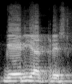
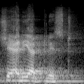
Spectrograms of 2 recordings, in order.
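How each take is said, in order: First: The word begins with a hard G sound. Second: The word begins with a J sound. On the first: The speaker calls it wrong. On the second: The speaker calls it right.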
